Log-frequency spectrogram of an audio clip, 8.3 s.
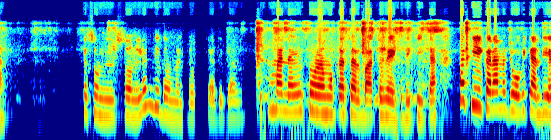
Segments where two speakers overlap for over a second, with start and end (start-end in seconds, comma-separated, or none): none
